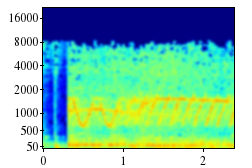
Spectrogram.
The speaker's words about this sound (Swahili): Gari za kubeba wagonjwa zimeonekana zikiwasafirisha majeruhi, huku maafisa wa afya wakitoa huduma ya kwanza kwa majeruhi.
